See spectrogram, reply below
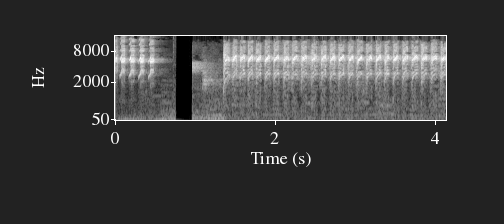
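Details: Sooty-headed bulbul, known locally as cucak cungkok, in a 2023 master recording for training songbirds, with rapid close-set bursts and pauses; a short chattering phrase, a brief break, then a fast, harsh, regularly repeated note, about three per second.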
